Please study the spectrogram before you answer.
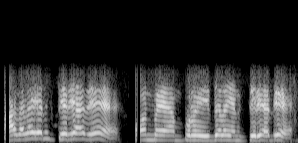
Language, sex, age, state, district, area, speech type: Tamil, female, 45-60, Tamil Nadu, Tirupattur, rural, conversation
